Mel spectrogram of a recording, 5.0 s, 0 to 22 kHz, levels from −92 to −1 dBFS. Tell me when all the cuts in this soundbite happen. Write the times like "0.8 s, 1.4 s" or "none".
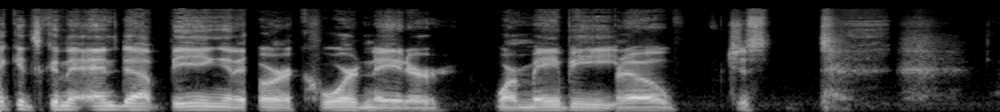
1.2 s, 2.4 s, 3.1 s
